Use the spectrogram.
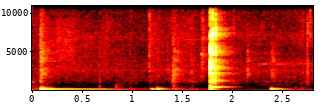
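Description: human body sound, burp

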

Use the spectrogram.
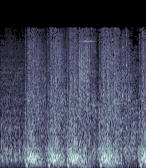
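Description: sound effect, gunfire

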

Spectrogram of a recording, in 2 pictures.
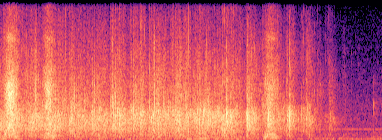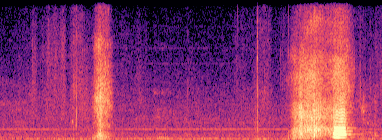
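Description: crowd, audience applauding

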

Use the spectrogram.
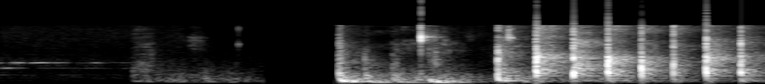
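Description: crowd, applause

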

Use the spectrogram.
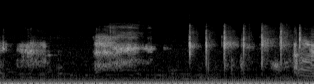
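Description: human body sound, hand clapping

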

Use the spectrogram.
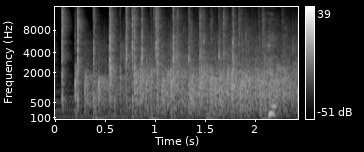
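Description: sound effect, applause sound effect

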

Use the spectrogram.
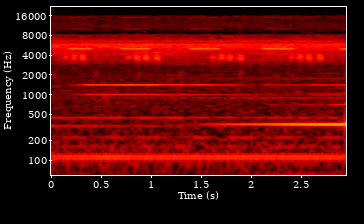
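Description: ambience, night

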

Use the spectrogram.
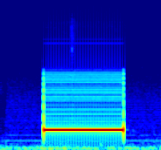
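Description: signal or alarm, telephone line tone

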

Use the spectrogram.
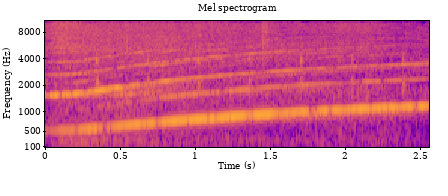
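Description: vehicle, ambulance siren

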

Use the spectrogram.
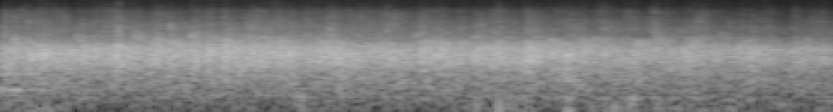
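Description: crowd, audience applause

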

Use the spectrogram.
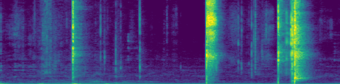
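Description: food or drink, beer being opened

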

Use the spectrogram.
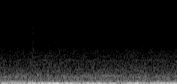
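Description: ambience, inside a parked car

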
